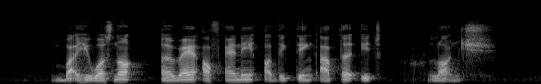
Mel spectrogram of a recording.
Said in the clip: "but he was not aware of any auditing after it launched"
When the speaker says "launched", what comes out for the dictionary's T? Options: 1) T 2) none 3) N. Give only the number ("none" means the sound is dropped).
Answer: 2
